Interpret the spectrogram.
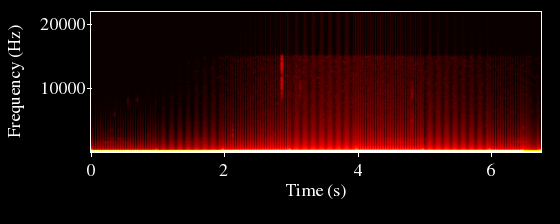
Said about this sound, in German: Also, es tut mir leid, das, dieses MIDI-File ist wirklich, wirklich schlecht, ah, aber man könnte drauf kommen.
